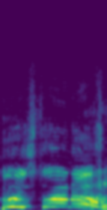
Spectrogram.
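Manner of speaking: very high, very loud, shrill piercing shriek. Remembering Santa visiting when they were kids, speaker retells Dad screaming at Santa. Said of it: "Like screaming at him and trying to get".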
